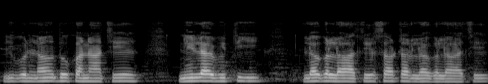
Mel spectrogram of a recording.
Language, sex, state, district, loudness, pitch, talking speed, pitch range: Halbi, male, Chhattisgarh, Bastar, -25 LUFS, 150 Hz, 145 wpm, 145-155 Hz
